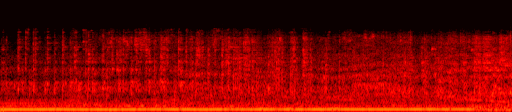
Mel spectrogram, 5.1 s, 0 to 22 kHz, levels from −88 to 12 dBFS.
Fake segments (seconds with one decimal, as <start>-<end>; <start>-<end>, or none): 2.6-4.5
